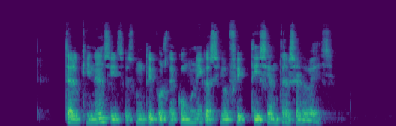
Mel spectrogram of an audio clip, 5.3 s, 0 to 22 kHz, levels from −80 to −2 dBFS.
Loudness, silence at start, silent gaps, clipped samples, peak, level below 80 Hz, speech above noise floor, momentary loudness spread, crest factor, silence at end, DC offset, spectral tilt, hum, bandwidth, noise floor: -28 LUFS; 0.9 s; none; under 0.1%; -6 dBFS; -74 dBFS; 49 dB; 7 LU; 24 dB; 0.85 s; under 0.1%; -4 dB/octave; none; 10.5 kHz; -77 dBFS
